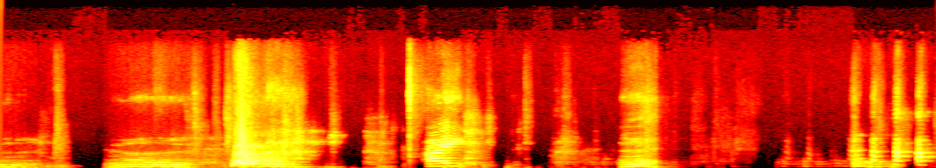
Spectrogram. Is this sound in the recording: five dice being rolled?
no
